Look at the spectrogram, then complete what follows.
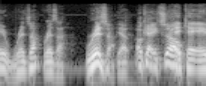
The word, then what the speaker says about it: RZA: RZA.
